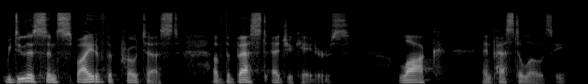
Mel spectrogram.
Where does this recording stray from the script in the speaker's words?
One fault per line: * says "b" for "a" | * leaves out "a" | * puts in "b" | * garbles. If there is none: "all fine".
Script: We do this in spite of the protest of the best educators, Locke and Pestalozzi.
all fine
